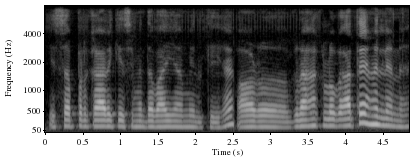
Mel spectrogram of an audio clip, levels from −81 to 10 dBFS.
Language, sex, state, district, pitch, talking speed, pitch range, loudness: Hindi, male, Bihar, Muzaffarpur, 140 Hz, 170 wpm, 135-155 Hz, -24 LUFS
